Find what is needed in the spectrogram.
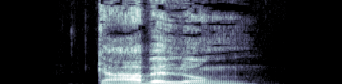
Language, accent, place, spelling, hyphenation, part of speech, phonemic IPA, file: German, Germany, Berlin, Gabelung, Ga‧be‧lung, noun, /ˈɡaːbəlʊŋ/, De-Gabelung.ogg
- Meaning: fork, bifurcation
